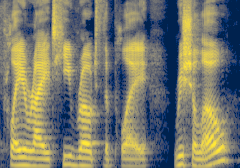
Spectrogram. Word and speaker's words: Richelieu: He wrote the play Richelieu, which I think is how you pronounce it. My French is not great, but it's Richelieu, and Richelieu is a cardinal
